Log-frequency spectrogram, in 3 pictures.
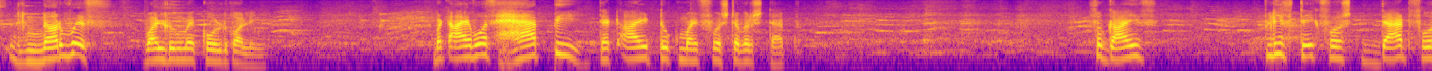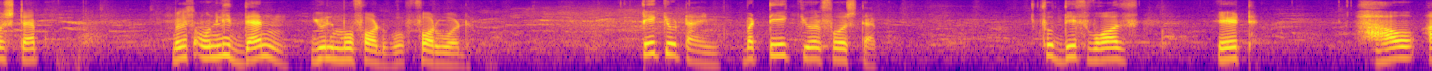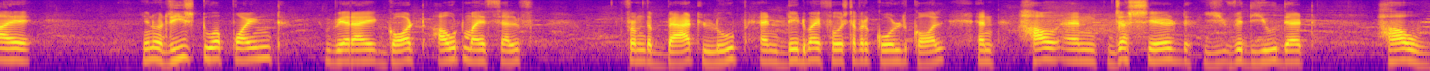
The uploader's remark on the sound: I quickly grabbed my phone and now, I am doing this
